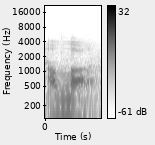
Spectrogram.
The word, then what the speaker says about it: Allah: Allah maka dibaca tipis jadi untuk kalimat Allah ini ada dua cara bacanya pertama tafkhim disebabkan oleh huruf yang berharakat fathah atau dhomah sebelum kalimat Allahnya kemudian kalau kasrah Itu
